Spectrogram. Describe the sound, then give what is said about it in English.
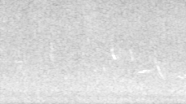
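A river flowing from the west round a bend rushes steadily over shallow shingle beside gravel banks and a long shingle island with a few willows, a continuous hiss and babble of moving water with no pauses and no voices, with faint high chirps just audible above it. “The river comes from the west, round a bend.”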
